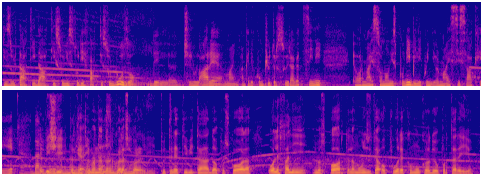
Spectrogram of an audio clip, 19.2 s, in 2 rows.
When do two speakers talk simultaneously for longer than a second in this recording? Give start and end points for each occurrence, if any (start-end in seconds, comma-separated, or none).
10.3-12.3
